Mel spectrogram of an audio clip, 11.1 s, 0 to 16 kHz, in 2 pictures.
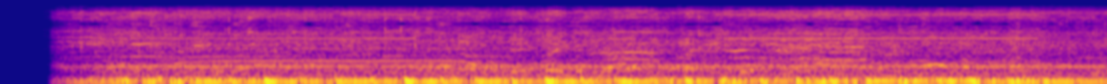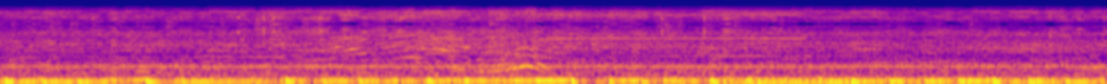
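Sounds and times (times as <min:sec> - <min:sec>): heavy low rumble: 0:00.3 - 0:11.0
music over public address: 0:00.3 - 0:11.0.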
